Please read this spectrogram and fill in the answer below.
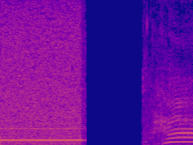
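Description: TV static hiss with one steady tone under it, a test-pattern 'no signal' glitch effect lasting about a second and cutting off suddenly.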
